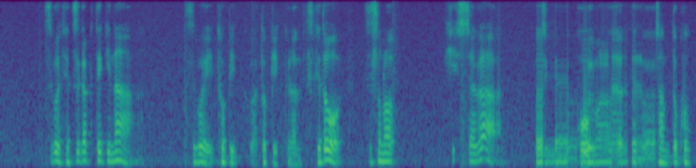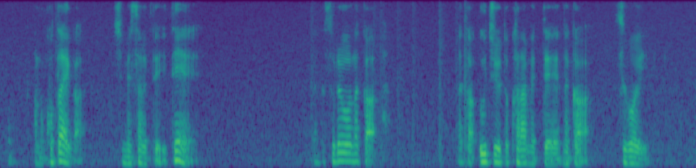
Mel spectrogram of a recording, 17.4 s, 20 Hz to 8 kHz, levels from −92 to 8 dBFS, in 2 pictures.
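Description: From 6.22 to 8.20 s the speech turns into a rigid, metallic buzz at about 67 Hz. This robotic sound likely comes from repeated short buffers: a 15 ms segment looped while most of the real audio was skipped, so the buzz follows the original speech only roughly.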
